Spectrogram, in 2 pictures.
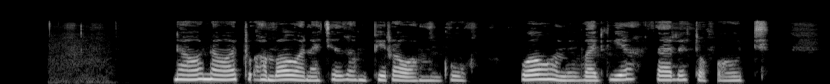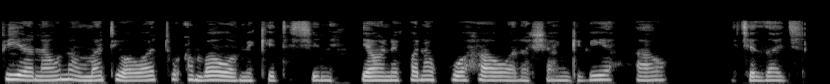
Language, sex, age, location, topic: Swahili, female, 25-35, Nakuru, government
